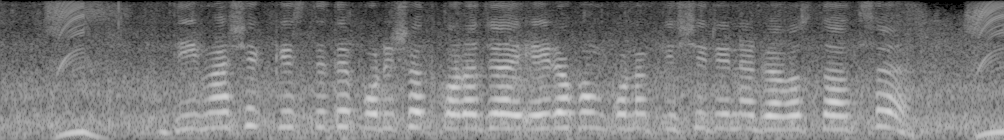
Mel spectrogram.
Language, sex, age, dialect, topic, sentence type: Bengali, female, 18-24, Northern/Varendri, banking, question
